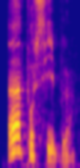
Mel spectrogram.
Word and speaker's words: impossible: impossible impossible. صح؟ ما بقولش ام، لا لا لا لا، بقول ان.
